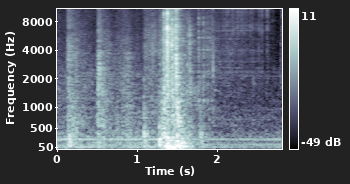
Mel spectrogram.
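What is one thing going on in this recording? A wooden door is pushed open with a loud bang.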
